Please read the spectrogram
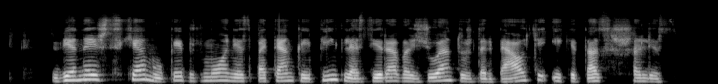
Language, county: Lithuanian, Marijampolė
